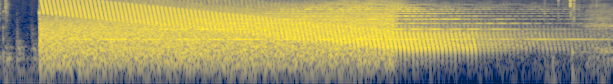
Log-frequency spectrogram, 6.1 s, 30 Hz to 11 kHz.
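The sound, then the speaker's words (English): A synthesized bubbling effect from the ANA 2 synth starts abruptly and holds steady and loud for about four seconds, panning from left to right, with a sweeping tone gliding down in pitch before the sound thins out and fades toward the end. “So then further, I've got this bubble effect noise, and this sounds like this.”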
